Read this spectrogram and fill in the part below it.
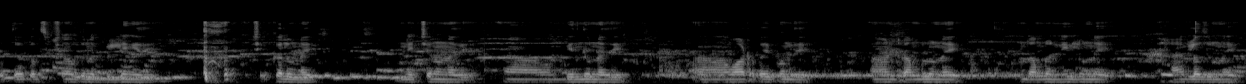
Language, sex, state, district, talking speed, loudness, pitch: Telugu, male, Andhra Pradesh, Chittoor, 85 wpm, -36 LUFS, 335 Hz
